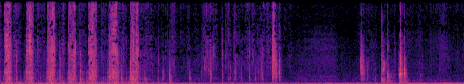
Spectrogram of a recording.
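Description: Ratchet wrench working loose a headlight mounting bolt: short rasping strokes about three a second for the first three seconds, then a few scattered clicks and taps.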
